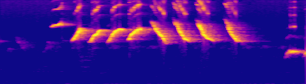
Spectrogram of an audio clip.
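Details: White-rumped shama song used as a lure to provoke other shamas into singing: a quick series of about eight bright, downslurred whistled notes in steady rhythm, ending with a lower sliding whistle.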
